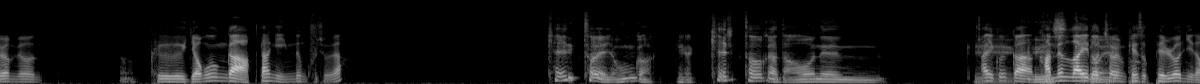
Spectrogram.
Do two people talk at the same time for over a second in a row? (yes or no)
yes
